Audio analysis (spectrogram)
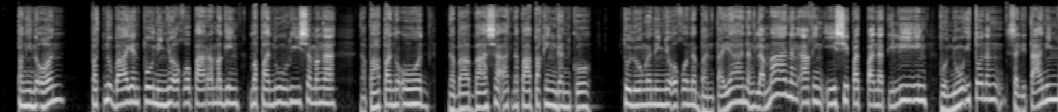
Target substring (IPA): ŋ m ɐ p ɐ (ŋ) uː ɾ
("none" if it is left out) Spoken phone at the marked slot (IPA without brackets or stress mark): n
